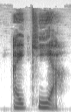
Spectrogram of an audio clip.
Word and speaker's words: IKEA: And yes, that's how Americans pronounce it, IKEA.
